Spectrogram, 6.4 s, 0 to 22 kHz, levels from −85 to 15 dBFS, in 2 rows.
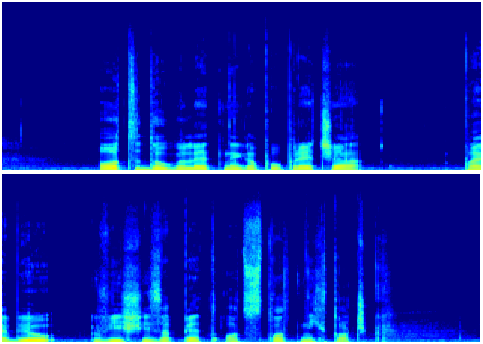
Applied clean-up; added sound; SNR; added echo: none; none; none; none.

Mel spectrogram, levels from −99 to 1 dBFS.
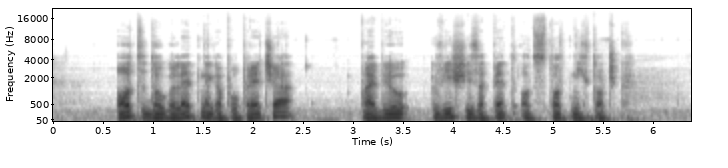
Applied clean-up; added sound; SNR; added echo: none; none; none; reverberation time 0.3 s.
